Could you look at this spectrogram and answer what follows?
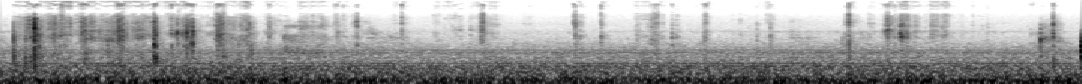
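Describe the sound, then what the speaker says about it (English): A paper cash envelope being handled and opened up close, with crisp crinkling and rustling bursts scattered throughout over a low steady background hum. "I can get my little envelope open"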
